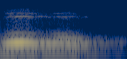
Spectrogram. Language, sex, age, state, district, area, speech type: Urdu, male, 18-30, Uttar Pradesh, Balrampur, rural, conversation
